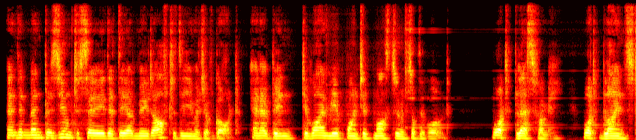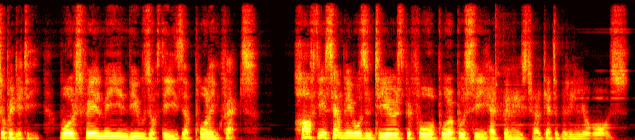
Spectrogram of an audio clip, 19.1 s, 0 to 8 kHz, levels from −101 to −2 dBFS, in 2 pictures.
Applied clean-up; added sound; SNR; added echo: neural mask model DeepFilterNet 3.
